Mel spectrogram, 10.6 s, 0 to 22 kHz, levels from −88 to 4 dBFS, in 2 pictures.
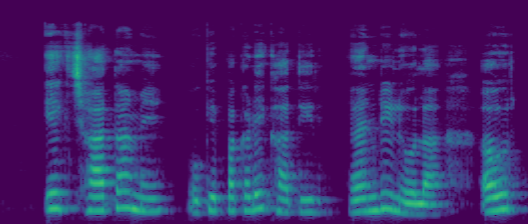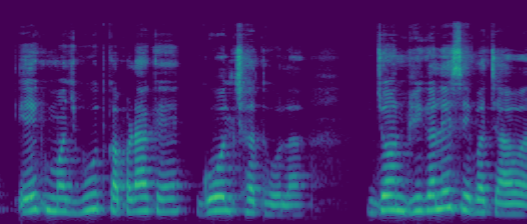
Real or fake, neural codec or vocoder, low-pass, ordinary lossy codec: real; none; 14.4 kHz; none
